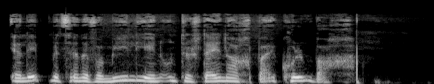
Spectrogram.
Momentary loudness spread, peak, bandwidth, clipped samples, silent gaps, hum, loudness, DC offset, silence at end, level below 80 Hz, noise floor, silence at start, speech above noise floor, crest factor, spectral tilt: 13 LU; 0 dBFS; 11.5 kHz; under 0.1%; none; none; -16 LUFS; under 0.1%; 0.75 s; -50 dBFS; -57 dBFS; 0.1 s; 41 dB; 16 dB; -5 dB/octave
